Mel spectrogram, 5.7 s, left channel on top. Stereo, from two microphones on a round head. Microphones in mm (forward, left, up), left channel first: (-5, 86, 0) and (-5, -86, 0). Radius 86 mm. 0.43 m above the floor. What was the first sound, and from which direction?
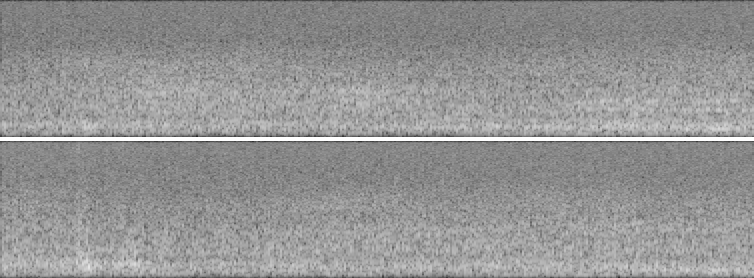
Only background noise.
